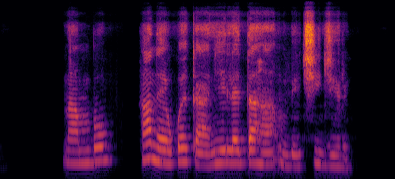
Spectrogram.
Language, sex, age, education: Igbo, female, 15-29, tertiary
